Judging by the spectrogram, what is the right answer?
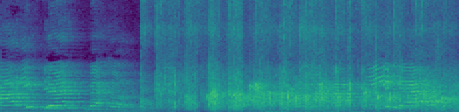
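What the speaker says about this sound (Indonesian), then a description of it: "tepuk tangan untuk Mas Arif dan Mbak Nur." Students in a classroom clap for two classmates, a brief burst of hand clapping with children's voices and chatter mixed in close by.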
